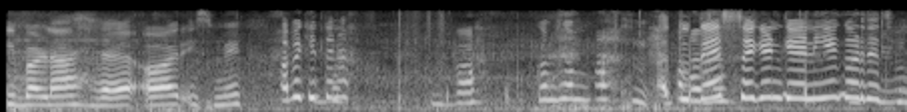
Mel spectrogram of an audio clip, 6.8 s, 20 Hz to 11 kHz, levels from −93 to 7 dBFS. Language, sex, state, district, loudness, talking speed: Hindi, female, Bihar, Kaimur, -15 LUFS, 150 wpm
